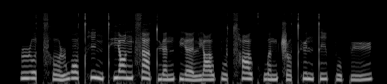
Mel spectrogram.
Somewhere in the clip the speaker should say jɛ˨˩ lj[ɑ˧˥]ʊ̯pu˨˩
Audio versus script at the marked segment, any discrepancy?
no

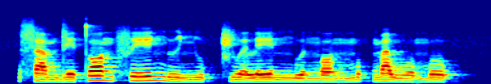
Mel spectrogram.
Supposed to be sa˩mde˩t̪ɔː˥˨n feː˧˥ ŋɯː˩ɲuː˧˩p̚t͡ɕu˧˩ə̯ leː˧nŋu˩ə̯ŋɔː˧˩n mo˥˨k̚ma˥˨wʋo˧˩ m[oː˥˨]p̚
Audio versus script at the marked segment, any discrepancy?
no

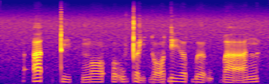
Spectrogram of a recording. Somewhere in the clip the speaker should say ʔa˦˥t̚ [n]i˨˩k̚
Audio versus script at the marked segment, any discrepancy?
yes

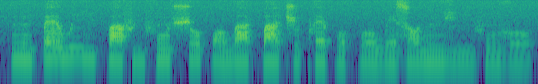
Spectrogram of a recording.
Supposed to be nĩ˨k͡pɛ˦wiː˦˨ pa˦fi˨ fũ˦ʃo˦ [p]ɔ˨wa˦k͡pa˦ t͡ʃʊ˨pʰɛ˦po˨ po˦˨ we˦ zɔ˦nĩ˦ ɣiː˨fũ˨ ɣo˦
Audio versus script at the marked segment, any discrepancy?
no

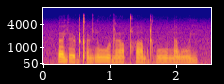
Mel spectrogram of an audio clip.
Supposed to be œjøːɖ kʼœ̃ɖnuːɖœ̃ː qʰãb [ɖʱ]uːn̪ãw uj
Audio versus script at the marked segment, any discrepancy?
no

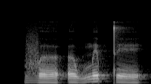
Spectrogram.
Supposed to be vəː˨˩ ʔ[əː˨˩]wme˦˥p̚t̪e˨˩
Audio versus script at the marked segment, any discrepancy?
yes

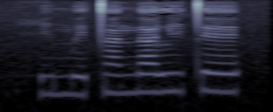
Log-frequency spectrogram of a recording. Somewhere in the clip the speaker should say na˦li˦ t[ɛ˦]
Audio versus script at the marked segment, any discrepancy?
no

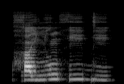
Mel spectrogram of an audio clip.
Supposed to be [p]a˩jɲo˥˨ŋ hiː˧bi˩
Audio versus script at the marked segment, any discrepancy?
yes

